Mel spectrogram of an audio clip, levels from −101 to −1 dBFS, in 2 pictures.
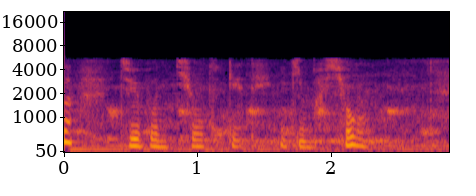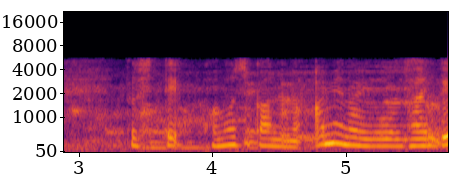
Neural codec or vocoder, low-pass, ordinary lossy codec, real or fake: codec, 16 kHz, 4 kbps, FunCodec, trained on LibriTTS, 50 frames a second; 5.4 kHz; AAC, 32 kbps; fake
